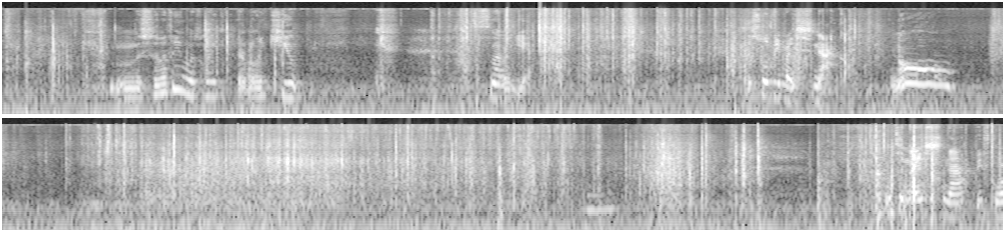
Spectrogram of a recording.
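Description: A plastic snack bag crinkles and rustles.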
